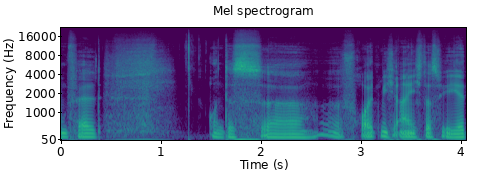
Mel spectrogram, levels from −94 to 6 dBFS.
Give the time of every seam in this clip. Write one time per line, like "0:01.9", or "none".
none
